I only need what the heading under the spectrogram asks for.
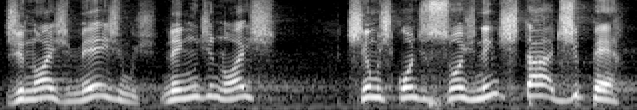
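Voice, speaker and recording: A man's voice: high voice, expressive, measured pace, bright, forceful tone. A Brazilian man, a pastor, preaching a Sunday school sermon with emphatic delivery, often addressing the listeners as brothers. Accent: Brazilian Portuguese. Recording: long hall reverb.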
